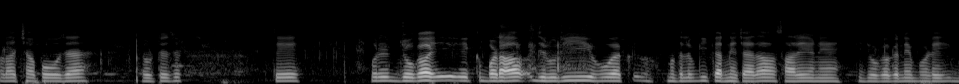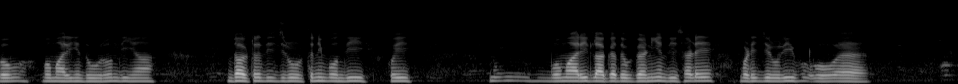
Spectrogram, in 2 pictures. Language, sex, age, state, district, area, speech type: Dogri, male, 18-30, Jammu and Kashmir, Samba, rural, spontaneous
